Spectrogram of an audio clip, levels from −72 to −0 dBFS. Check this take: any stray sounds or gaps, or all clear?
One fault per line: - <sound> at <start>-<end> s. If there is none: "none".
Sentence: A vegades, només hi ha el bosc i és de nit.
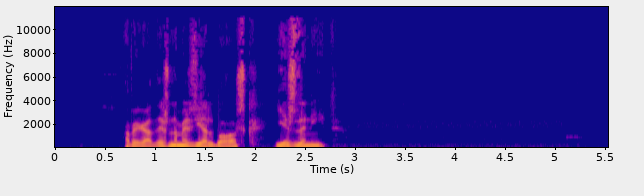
none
